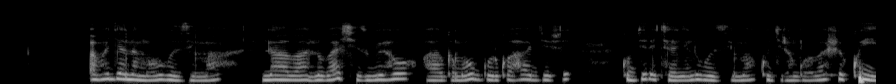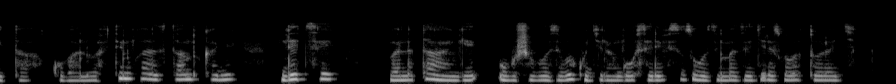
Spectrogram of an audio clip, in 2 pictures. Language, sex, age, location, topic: Kinyarwanda, female, 18-24, Kigali, health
